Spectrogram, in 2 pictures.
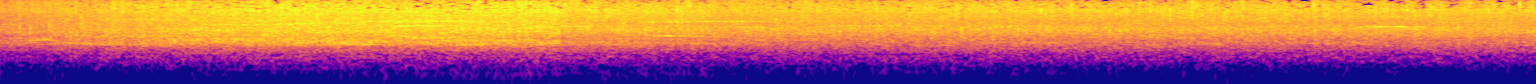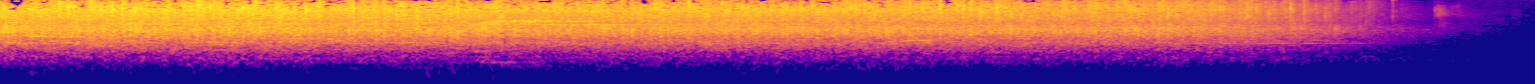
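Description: Large concert audience applauding steadily, loudest in the first few seconds, then dying away near the end.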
